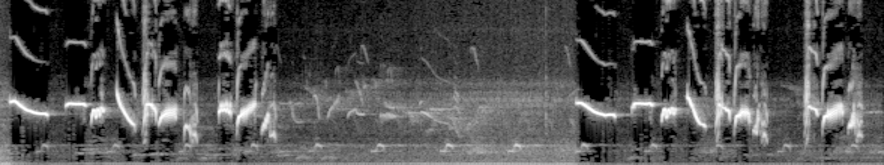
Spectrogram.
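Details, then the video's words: Female Oriental magpie-robin in full early-morning song, singing to provoke males. Loud whistled phrases with sliding and rising notes come in rapid bursts, a few quieter seconds of soft chirps, then the loud whistling resumes. "Choè than mái hót kích trống hót căng sáng sớm"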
